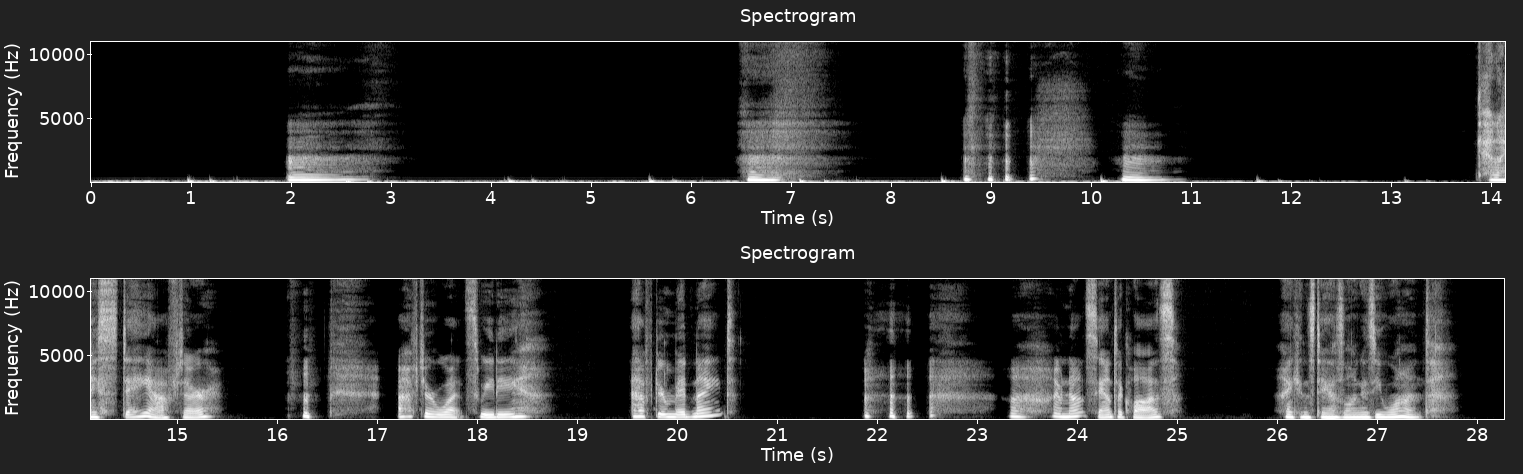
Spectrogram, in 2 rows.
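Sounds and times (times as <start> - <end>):
slow steady heartbeat: 0.0 - 12.1
person sighing and humming: 2.0 - 3.0, 6.5 - 7.5, 8.7 - 10.9
heavy breathing: 6.5 - 7.6, 8.8 - 10.4, 16.5 - 17.1, 22.5 - 23.8
speech: 6.6 - 7.1, 14.2 - 15.5, 16.2 - 18.7, 19.6 - 20.6, 21.9 - 25.1, 26.0 - 27.8.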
